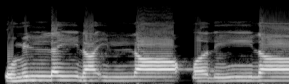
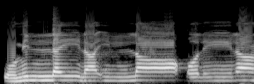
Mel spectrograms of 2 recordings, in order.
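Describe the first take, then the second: First: It stops after qalila, ending on a long a. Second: It runs on, linking the final n into nisfahu. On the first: "وقف کریں گے تو اس طرح پڑھیں گے" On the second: "جب نہیں وقف کریں گے تو اس طرح پڑھیں گے"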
